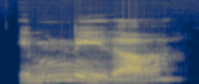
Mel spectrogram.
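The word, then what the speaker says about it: 입니다: முன்பப் வந்து என்னன்னு சொன்னா இம்னிதா இம்னிக்கா அப்படின்னு சொன்னதால முன்போப்புதான் தந்திருக்காங்க பாருங்க இம்னிதா பாருங்க கீழ வந்து இப்னிதான்னு சொல்லிதான் தந்திருக்காங்க இப்னிதா அதே மாதிரி இப்னிக்கா இது வந்து நாங்க உச்சரிக்க போறோம் எப்படின்னு சொன்னா இந்த புக்கு பதிலாக முன் நாங்க உச்சரிக்க போறோம்.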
